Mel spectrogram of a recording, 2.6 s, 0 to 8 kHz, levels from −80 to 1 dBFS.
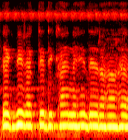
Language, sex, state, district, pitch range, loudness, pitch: Hindi, female, Bihar, Vaishali, 200-210 Hz, -13 LUFS, 210 Hz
